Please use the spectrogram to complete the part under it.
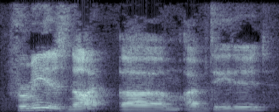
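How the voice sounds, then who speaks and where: A man's voice: fairly low pitch, slow, a bit bright. Chatty young Canadian guy, echoey room. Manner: chatty, rambling with fillers and restarts. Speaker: vlog co-host. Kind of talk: casual chat. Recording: echoey room, mic at a distance.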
